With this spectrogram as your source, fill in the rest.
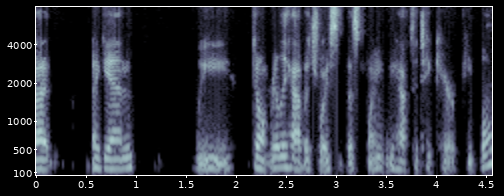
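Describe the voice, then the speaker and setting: A woman's fairly low voice with an American accent, vocal fry, lively intonation and big swings in loudness, in a dry, close sound with no echo. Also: fairly quick pace. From US Pacific Northwest (southwest Washington). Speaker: corrections director. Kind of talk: public talk with Q&A. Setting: museum talk with live and online audience. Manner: fast.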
